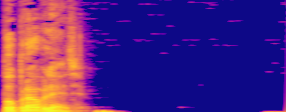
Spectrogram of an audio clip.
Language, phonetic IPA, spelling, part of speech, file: Russian, [pəprɐˈvlʲætʲ], поправлять, verb, Ru-поправлять.ogg
- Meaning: 1. to correct, to improve, to repair 2. to adjust, to put/set right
